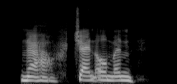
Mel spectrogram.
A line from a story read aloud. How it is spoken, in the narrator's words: stammered Franklin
